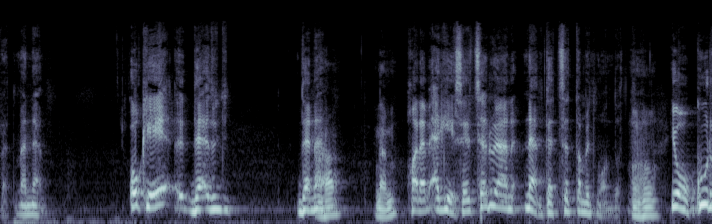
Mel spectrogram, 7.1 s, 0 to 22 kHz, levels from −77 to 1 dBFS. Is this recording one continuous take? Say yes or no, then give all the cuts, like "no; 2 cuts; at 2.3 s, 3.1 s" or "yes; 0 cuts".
yes; 0 cuts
